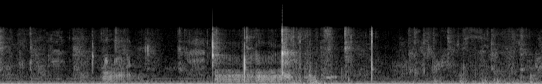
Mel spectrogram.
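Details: Two pit bulls playing, not fighting: Chomper, a 10-year-old male, and Stella, a 10-week-old puppy. A low, rumbling growl runs through the clip, broken by a few sharp clicks and thumps, with faint voices underneath.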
